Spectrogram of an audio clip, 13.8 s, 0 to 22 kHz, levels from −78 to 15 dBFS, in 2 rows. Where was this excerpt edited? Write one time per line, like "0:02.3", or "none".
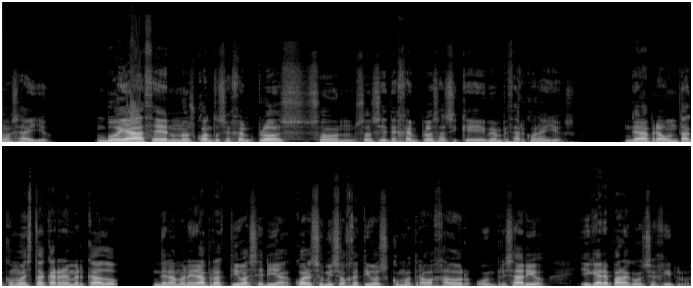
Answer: none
